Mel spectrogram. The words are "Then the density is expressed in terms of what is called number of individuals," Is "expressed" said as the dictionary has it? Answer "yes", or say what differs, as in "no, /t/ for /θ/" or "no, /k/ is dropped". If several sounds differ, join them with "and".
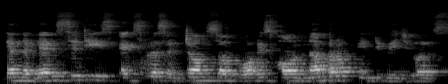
no, /t/ is dropped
